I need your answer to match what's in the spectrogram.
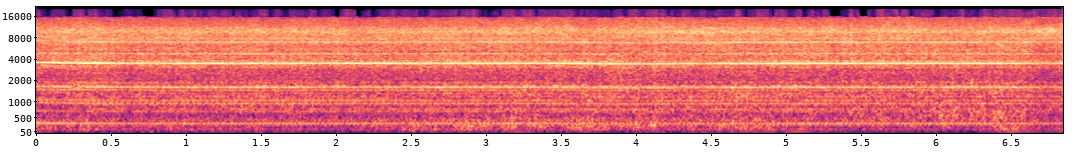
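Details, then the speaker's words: Greenworks 2100 PSI electric pressure washer, new, first use while spraying: steady high whirring hum of constant pitch, no rattles or surging; motor and pump running healthy, quieter than a gas engine. "And I like how the motor shuts off when you're not using it. And it's much quieter than a gas engine."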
